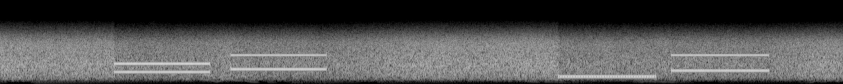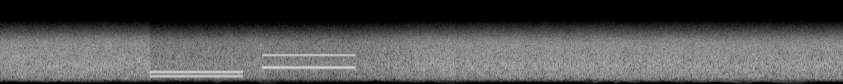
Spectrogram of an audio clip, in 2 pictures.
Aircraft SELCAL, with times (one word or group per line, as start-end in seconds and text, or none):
1.1-3.3 GM-JS
5.6-7.7 BC-HS
9.9-12.0 CG-KS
